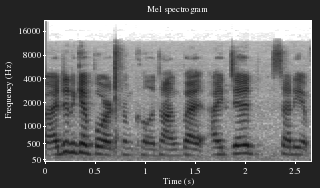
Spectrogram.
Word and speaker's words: Kulintang: Is that the pronunciation? Yeah, Kulintang.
